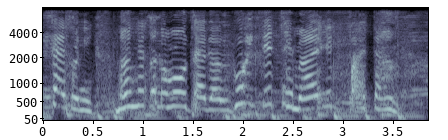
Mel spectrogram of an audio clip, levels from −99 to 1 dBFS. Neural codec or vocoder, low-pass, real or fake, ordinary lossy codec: codec, 44.1 kHz, 3.4 kbps, Pupu-Codec; 7.2 kHz; fake; none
